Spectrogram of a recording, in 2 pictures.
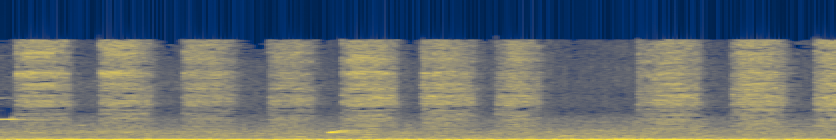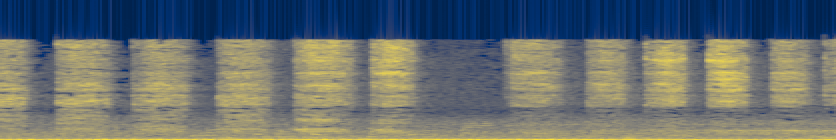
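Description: Street ambience: a steady low rumble of road traffic, overlaid by a high hiss that pulses on and off about three to four times a second.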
